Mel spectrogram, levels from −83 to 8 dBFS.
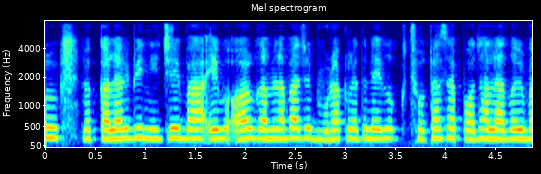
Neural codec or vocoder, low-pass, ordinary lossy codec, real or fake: codec, 24 kHz, 0.9 kbps, WavTokenizer, small release; 7.2 kHz; AAC, 32 kbps; fake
